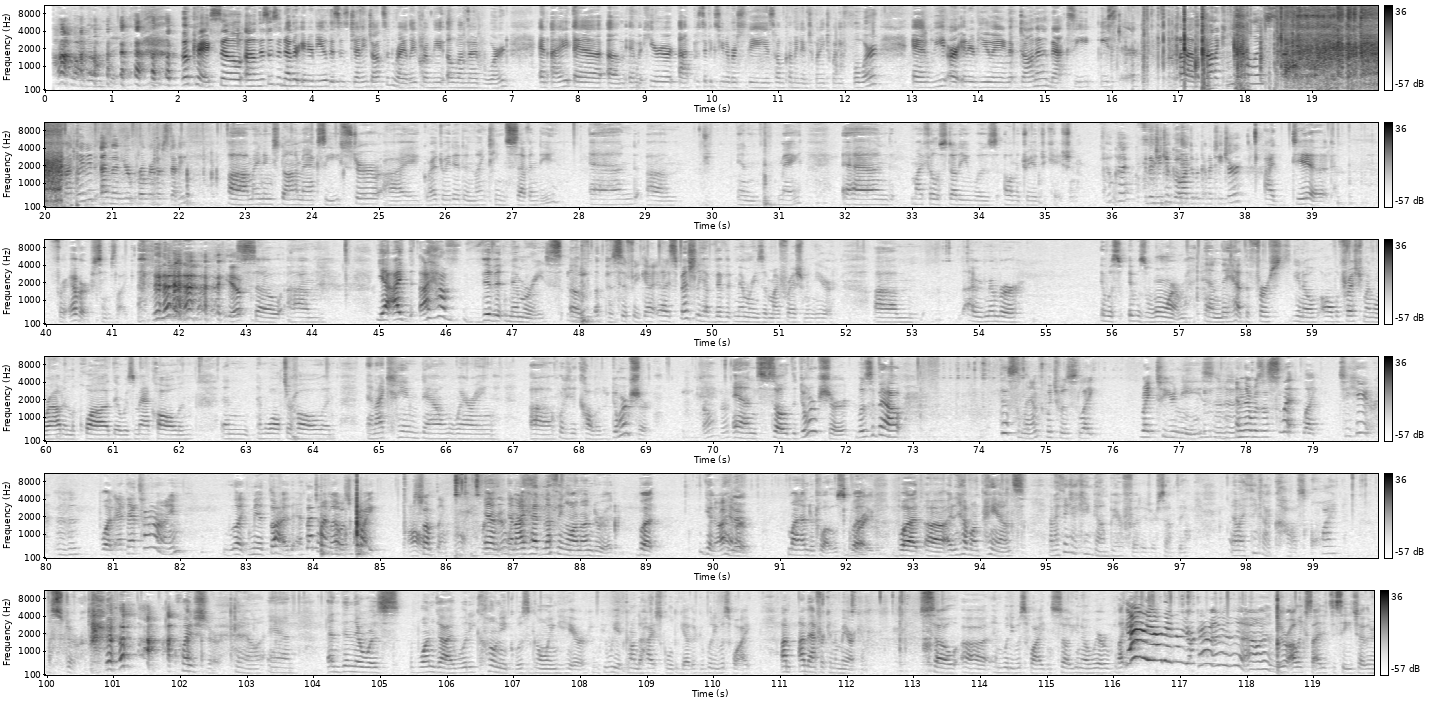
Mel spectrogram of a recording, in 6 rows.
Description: oral history recording
This is one of a group of recordings made during a reunion in October, 2024.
